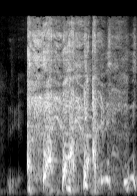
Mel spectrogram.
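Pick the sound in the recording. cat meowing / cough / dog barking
cough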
